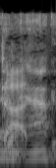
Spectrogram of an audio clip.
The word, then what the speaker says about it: Gadot: Ben Gadot. Affleck and Jeremy Irons all making fun little Gadot. She's not French. You say the T. She said it specifically. She's Israeli. You pronounce the T.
